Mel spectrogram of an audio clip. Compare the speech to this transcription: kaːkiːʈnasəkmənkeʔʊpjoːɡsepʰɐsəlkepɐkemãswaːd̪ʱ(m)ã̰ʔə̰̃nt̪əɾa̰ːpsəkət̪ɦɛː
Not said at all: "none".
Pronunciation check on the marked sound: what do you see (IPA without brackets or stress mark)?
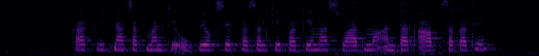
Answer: m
